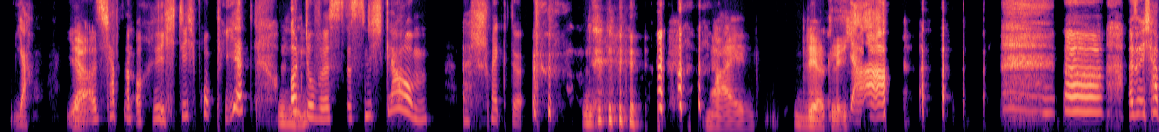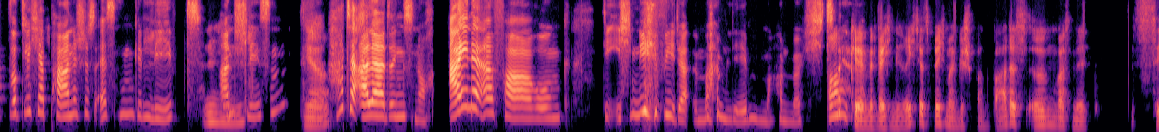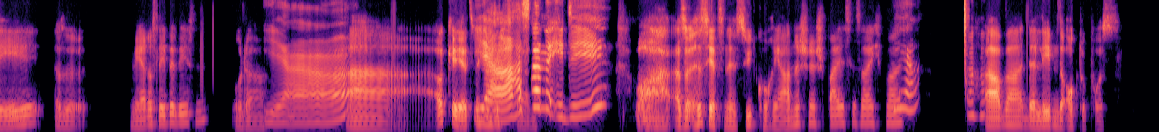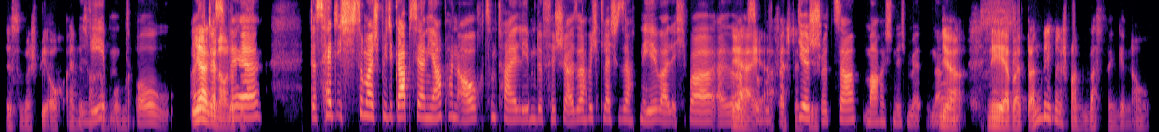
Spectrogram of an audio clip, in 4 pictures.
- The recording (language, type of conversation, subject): German, podcast, Welche lokale Speise musstest du unbedingt probieren?
- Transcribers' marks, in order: other background noise; chuckle; laugh; laughing while speaking: "Ja"; laugh; chuckle; "anschließend" said as "anschließen"; stressed: "eine"; laughing while speaking: "die ich nie wieder in meinem Leben machen möchte"; laugh; drawn out: "Ah"; tsk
